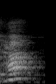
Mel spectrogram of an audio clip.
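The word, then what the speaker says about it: ה: Par contre, le He, on le met devant, ça se prononce Ha, on le met devant les noms.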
